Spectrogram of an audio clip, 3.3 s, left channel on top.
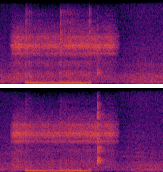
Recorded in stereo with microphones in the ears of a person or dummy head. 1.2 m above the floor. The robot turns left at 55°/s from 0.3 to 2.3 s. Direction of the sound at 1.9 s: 75° right (ahead or behind).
